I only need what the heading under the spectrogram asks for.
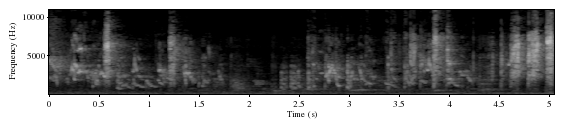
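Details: Budgies chirping in a lively group, quick squawky notes and warbled chatter rising and falling, getting louder toward the end.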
